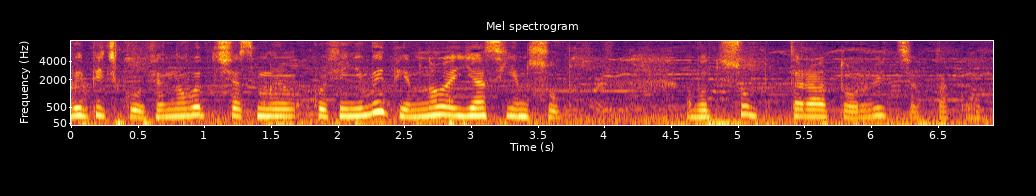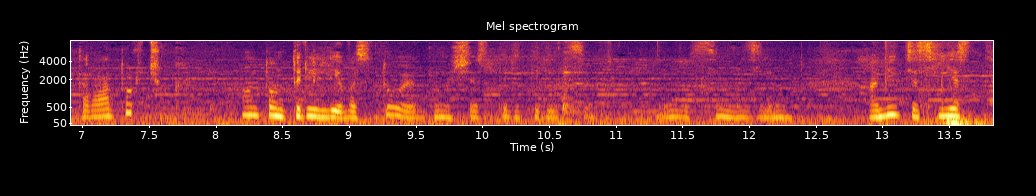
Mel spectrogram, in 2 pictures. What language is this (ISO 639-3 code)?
rus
